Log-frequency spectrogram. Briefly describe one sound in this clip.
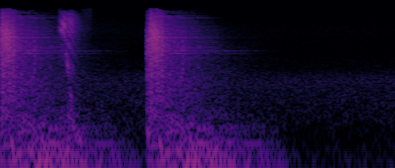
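Game music plays and then fades out.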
